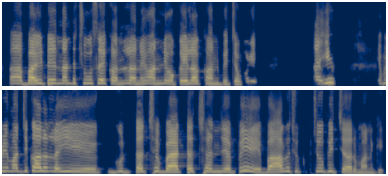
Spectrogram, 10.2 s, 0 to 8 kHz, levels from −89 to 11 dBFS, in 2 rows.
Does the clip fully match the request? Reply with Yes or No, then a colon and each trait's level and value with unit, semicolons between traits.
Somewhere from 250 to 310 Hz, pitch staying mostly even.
Yes: very high, 285 Hz; narrow, 2.3 semitones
